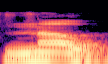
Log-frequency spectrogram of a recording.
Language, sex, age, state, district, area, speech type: Kashmiri, male, 18-30, Jammu and Kashmir, Budgam, rural, read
